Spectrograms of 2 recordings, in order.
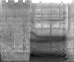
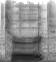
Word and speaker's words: third: and say another word right if you say third is the number but if you say turd you're saying poop ah be careful careful there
